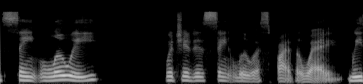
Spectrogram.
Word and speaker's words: St. Louis: Louis, which it is St. Louis, by the way.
